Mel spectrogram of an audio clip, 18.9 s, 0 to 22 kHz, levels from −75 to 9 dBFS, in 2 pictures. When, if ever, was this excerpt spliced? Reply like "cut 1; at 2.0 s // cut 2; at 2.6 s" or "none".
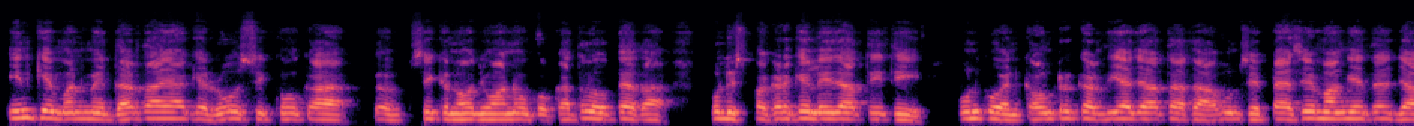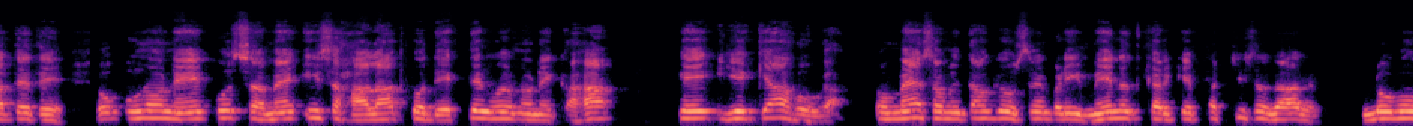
cut 1; at 10.0 s // cut 2; at 15.1 s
